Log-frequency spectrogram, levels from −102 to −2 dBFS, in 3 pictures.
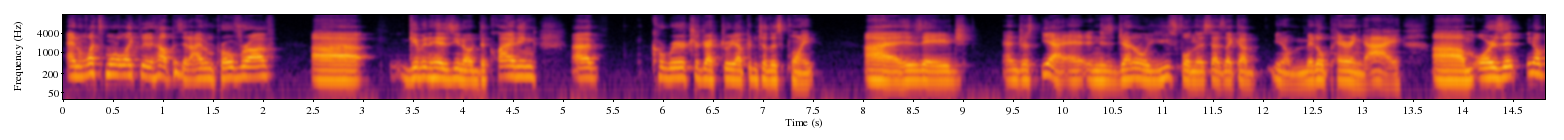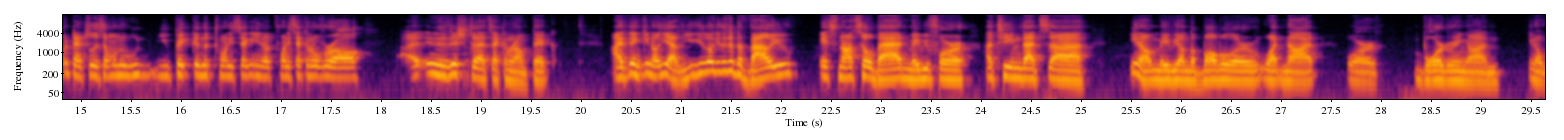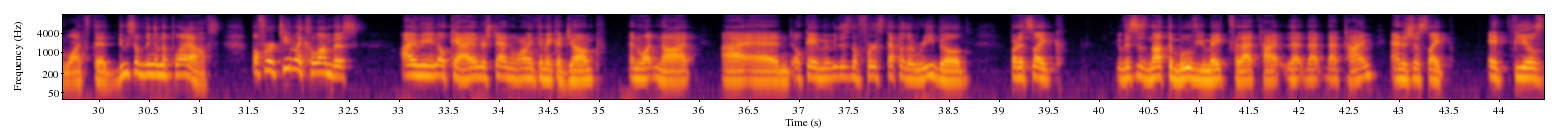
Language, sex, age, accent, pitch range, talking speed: English, male, 20-39, American, 130-175 Hz, 220 wpm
